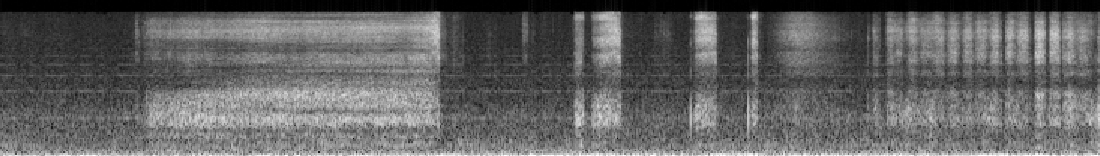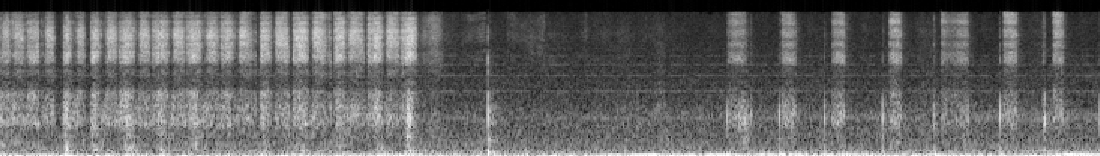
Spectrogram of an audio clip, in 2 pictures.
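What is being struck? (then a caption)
Charcoal stick on kraft paper sketchbook page. A charcoal stick, held close in the fingers, strokes and rubs along a brown kraft paper sketchbook page. Long, bright, hissy rubbing passes alternate with bursts of short, quick scratchy strokes over a quiet low hum.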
